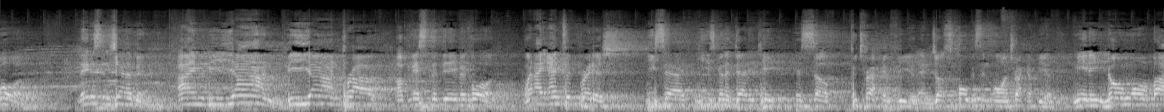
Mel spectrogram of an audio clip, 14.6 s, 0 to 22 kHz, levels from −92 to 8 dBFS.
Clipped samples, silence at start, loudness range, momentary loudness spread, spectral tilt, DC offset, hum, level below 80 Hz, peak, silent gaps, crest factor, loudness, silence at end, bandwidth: under 0.1%; 0 s; 2 LU; 6 LU; -5 dB/octave; under 0.1%; none; -36 dBFS; 0 dBFS; none; 14 dB; -14 LUFS; 0 s; 15.5 kHz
